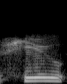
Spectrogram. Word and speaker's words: Hugh: My name is Hugh, H-U-G-H, last name Trawlson is spelled T like Tom, then R-A-U-L-S like Sam, E like Edward, N like Nancy.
